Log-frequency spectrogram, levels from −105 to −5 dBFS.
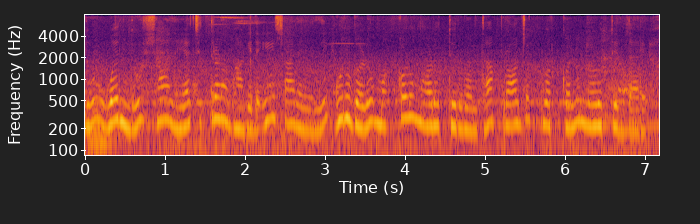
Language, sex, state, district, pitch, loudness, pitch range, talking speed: Kannada, female, Karnataka, Belgaum, 230 Hz, -28 LUFS, 220-250 Hz, 100 wpm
